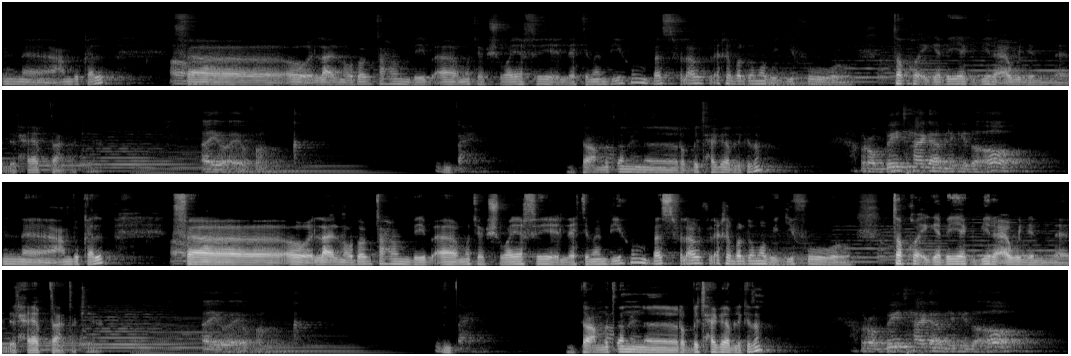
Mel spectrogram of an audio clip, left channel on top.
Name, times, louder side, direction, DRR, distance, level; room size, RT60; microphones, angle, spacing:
voice 1, 0.0-1.4 1.7-11.7 15.0-15.2 16.5-18.3, right 7 dB, 90° right, 0.4 m, -25 dB
sound 1, 7.4-14.3, right 4 dB, 70° right, 0.8 m, -41 dB
voice 2, 12.6-13.5 15.2-15.4 19.1-20.8, equal, 30° left, 2.6 m, -31 dB
16.0 x 7.3 x 5.9 m
head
